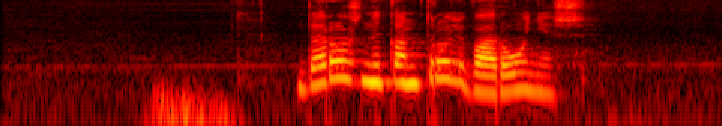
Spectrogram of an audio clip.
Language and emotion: Russian, neutral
